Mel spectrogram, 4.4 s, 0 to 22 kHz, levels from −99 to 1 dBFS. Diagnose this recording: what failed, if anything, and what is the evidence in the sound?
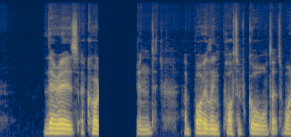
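A playback stall interrupts the speech from 1.47 s to 2.06 s: the sound cuts off mid-flow and the output stays silent for about 0.57 s before speech returns. This points to the playback stage, most likely the player running short of data or its output thread being blocked.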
